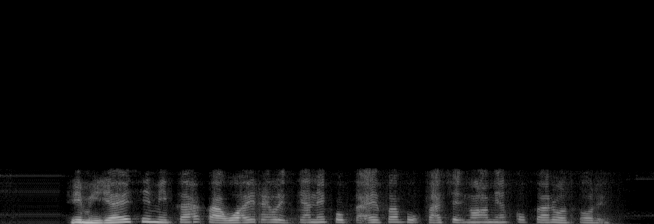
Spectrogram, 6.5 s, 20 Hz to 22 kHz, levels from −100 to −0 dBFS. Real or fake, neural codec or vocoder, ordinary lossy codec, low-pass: fake; codec, 16 kHz in and 24 kHz out, 0.8 kbps, FocalCodec, streaming, 65536 codes; AAC, 32 kbps; 5.4 kHz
